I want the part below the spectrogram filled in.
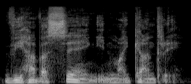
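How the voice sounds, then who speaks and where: A man voicing a stern, menacing Russian colonel in an audiobook, speaking in a measured, formal, threatening way. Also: deep voice, steady tone, slightly rough, dry recording, studio quality, voice pushed down, exaggerated voice. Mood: cold menace.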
